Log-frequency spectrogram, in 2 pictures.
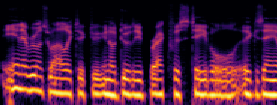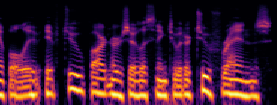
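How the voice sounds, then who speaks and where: Creaky-voiced man rambling to sleep. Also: medium pitch, steady tone, a little fast, hardly any pauses, no room sound. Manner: meandering, digressive, self-deprecating. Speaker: sleep podcast host. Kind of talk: rambling bedtime talk.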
